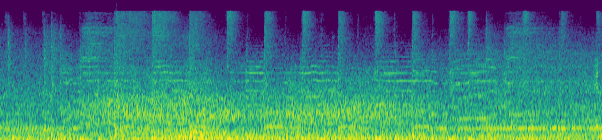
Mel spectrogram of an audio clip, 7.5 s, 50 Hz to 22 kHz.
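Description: A 1964 Chevrolet Malibu cruises down the road, a steady engine hum mixed with broad road and wind noise heard from inside the car, with no clear change in speed.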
